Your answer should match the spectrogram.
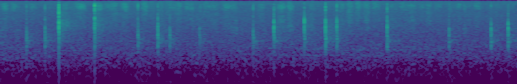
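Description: Chalk writing on a blackboard: a string of faint, irregular taps and short scratches as the chalk strikes and drags across the board.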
